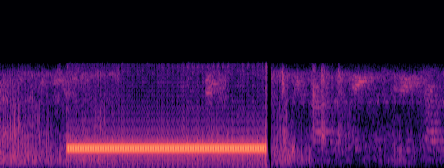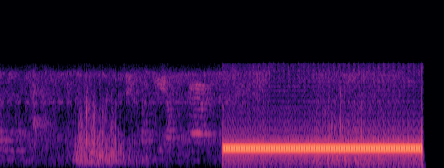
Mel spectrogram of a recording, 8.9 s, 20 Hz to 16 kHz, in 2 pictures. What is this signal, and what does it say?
Ringback tone (North America), 440 + 480 Hz, with speech.
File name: out- -2021- - - .231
